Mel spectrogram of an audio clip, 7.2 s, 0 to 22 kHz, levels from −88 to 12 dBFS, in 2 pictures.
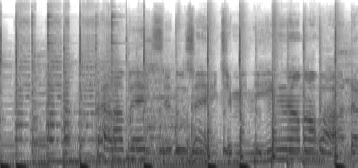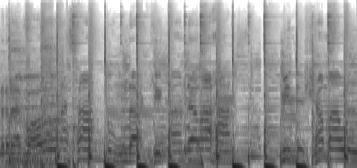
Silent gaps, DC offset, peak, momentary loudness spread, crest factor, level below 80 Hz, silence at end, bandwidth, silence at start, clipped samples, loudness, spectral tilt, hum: none; under 0.1%; 0 dBFS; 3 LU; 10 dB; -14 dBFS; 0 s; 19.5 kHz; 0 s; 0.5%; -12 LUFS; -5 dB/octave; none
